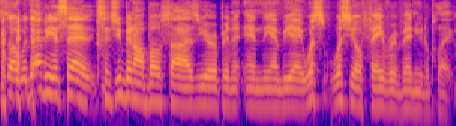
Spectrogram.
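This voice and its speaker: A man's voice: medium pitch, moderate pace. A man hosting a casual podcast, asking loose, profane questions.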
